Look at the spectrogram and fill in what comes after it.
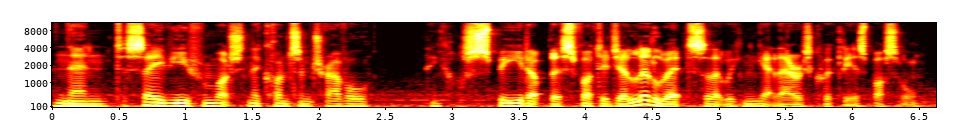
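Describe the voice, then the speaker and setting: Speaking at a very fast pace, a man with a British accent keeps a fairly low pitch and fairly even intonation. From Britain. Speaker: gaming YouTuber. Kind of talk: gameplay commentary. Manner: casual, hesitant with fillers.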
